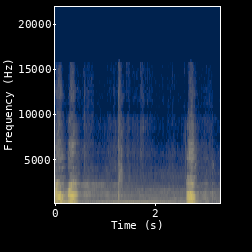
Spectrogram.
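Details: Bulldog and Mastiff/Pit mix Winston in a tense dog park confrontation; two quick loud barks in close succession open, then a steady low hum, and one more sharp bark follows about two seconds later.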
